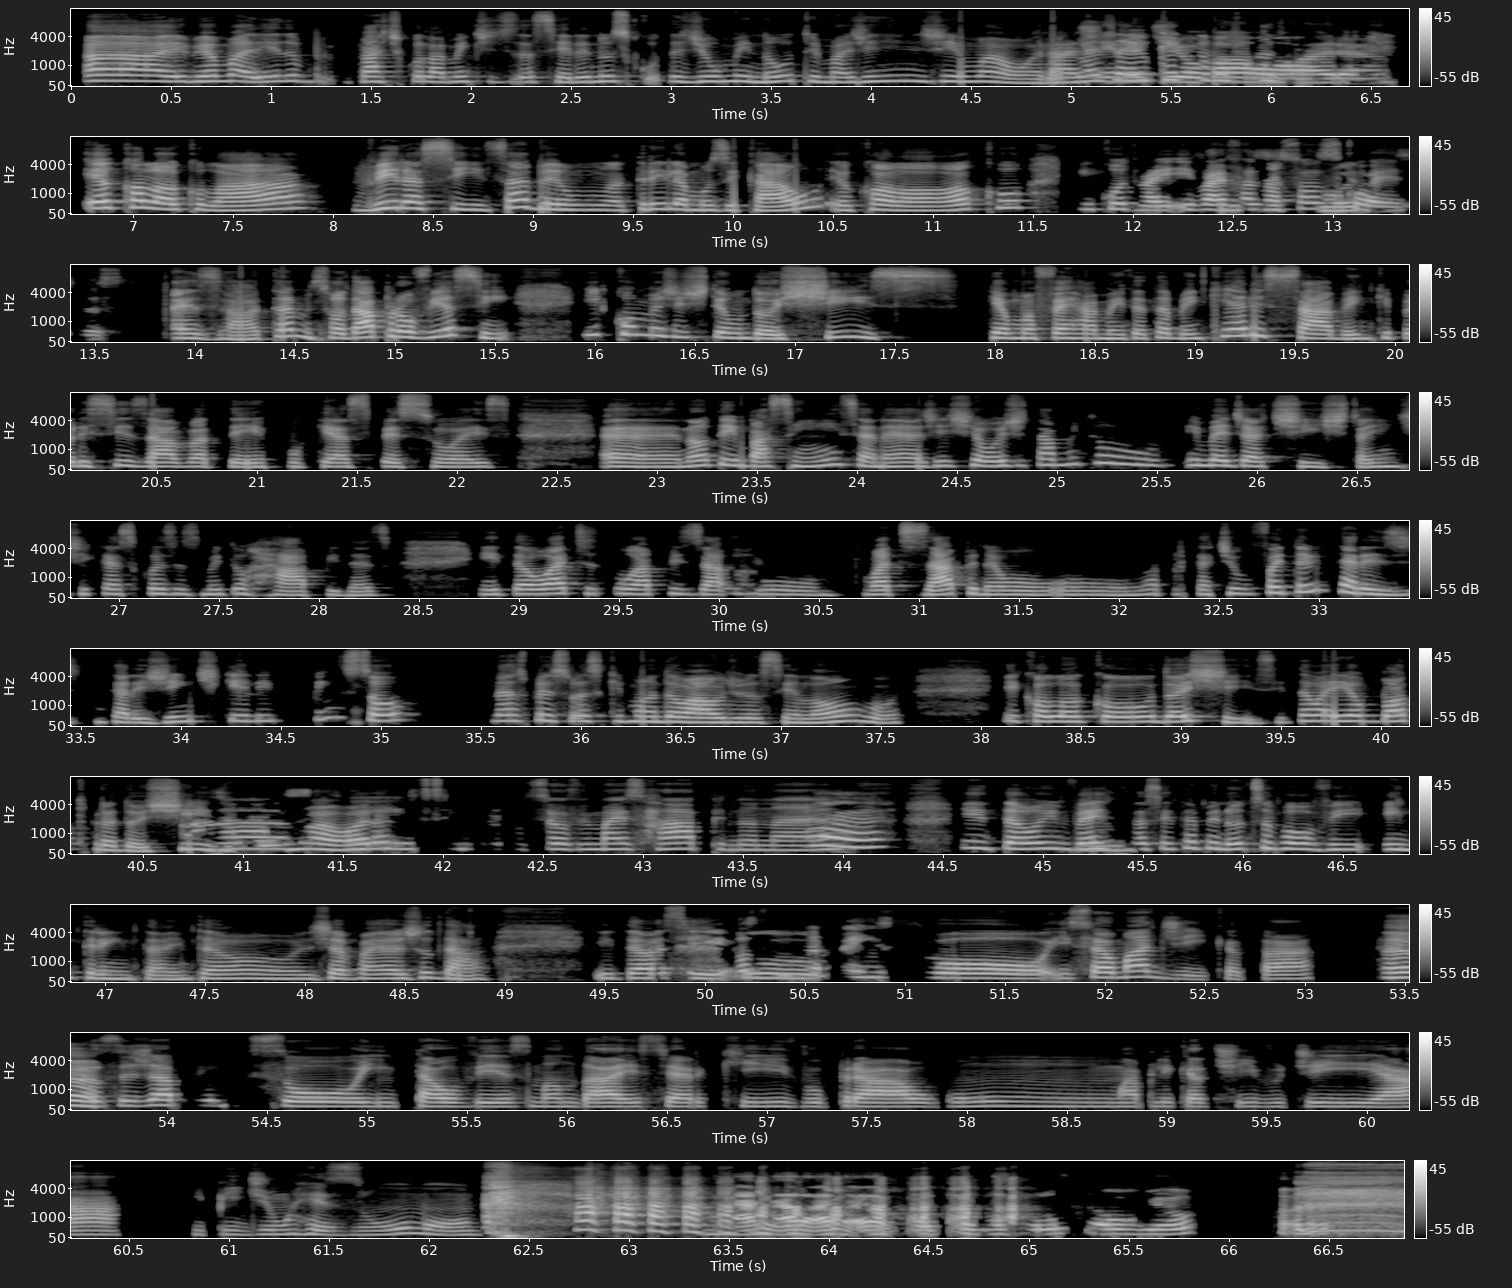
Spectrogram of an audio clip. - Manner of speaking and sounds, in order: distorted speech; other background noise; static; laugh; chuckle; chuckle
- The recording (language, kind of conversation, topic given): Portuguese, podcast, Qual aplicativo você não consegue viver sem?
